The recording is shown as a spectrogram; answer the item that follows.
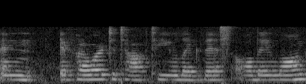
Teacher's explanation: It's very sort of like flat and monotone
